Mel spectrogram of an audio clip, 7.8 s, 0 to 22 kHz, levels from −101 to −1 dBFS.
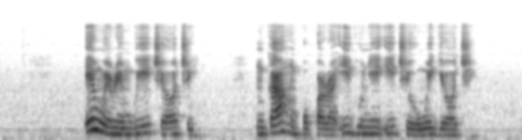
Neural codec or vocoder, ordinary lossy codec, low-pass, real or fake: none; none; 10.8 kHz; real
